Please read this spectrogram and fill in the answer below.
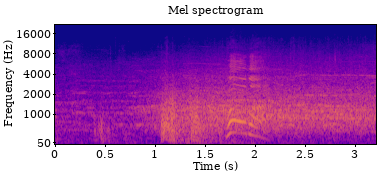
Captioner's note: canvas thudding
